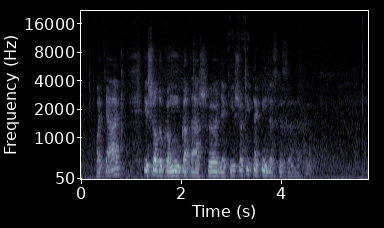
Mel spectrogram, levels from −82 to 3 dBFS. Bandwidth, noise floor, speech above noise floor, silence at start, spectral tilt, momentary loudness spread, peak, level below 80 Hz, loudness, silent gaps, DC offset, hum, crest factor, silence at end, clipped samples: over 20 kHz; -54 dBFS; 22 dB; 0 s; -6 dB/octave; 19 LU; -14 dBFS; -58 dBFS; -32 LUFS; none; under 0.1%; none; 20 dB; 0 s; under 0.1%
